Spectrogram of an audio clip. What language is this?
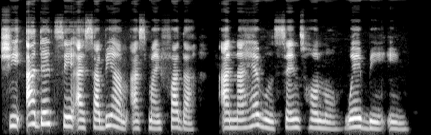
Nigerian Pidgin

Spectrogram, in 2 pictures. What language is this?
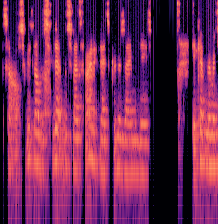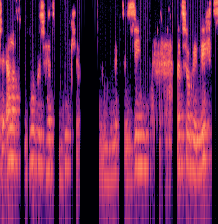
Dutch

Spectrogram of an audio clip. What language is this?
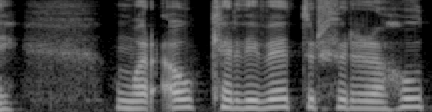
Icelandic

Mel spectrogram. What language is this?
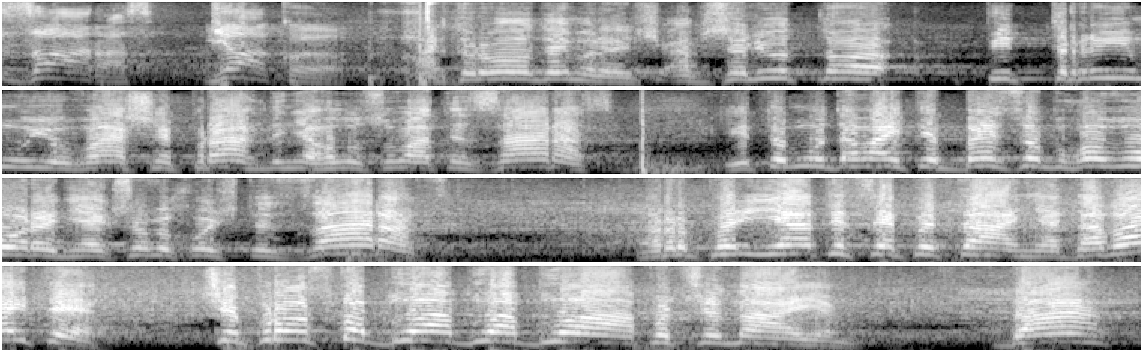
Ukrainian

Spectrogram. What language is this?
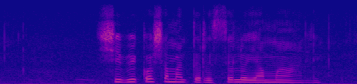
Tsonga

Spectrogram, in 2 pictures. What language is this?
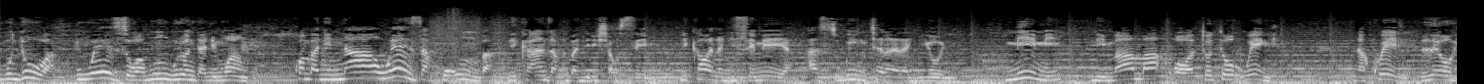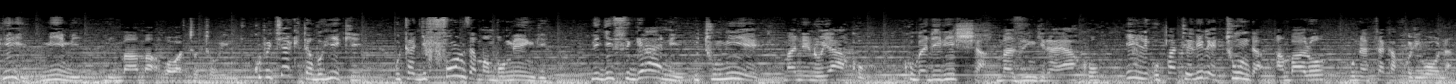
Swahili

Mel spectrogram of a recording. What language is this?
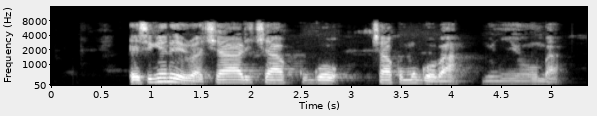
Ganda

